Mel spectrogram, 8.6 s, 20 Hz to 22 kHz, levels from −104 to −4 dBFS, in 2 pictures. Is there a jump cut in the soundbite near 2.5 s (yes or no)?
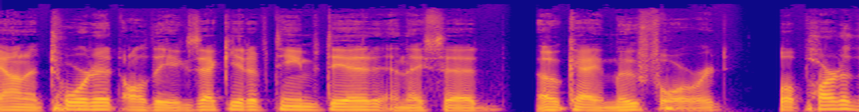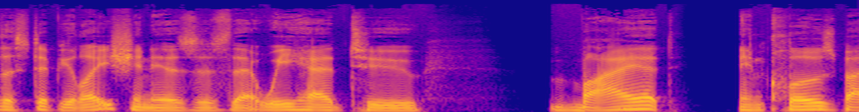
yes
